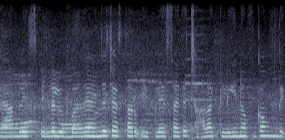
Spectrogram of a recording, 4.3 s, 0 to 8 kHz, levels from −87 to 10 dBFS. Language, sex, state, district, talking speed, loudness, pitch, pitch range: Telugu, female, Andhra Pradesh, Manyam, 180 wpm, -16 LUFS, 245 Hz, 235-250 Hz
